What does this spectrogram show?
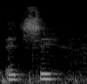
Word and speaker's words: Etche: Ah, ça se prononce Etche. Oui. C'est du catalan. C'est du basque. Etche, basque.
